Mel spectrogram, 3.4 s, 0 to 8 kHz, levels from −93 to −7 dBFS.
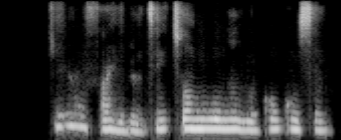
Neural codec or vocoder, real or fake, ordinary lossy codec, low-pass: codec, 16 kHz, 1 kbps, FreqCodec, smaller model; fake; none; none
